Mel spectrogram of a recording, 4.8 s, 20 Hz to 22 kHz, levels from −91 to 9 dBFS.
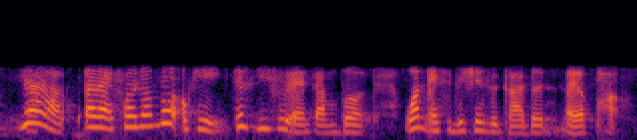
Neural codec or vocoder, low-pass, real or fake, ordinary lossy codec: codec, 16 kHz, 2 kbps, FreqCodec, larger model; 3.6 kHz; fake; Opus, 16 kbps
